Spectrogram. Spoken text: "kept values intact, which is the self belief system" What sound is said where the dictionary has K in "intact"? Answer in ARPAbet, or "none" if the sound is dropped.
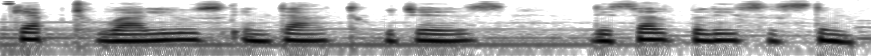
none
